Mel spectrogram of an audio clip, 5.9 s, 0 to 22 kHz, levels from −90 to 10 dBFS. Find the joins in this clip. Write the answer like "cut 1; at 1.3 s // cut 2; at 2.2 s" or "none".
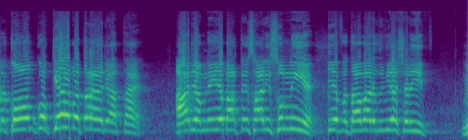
cut 1; at 4.1 s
